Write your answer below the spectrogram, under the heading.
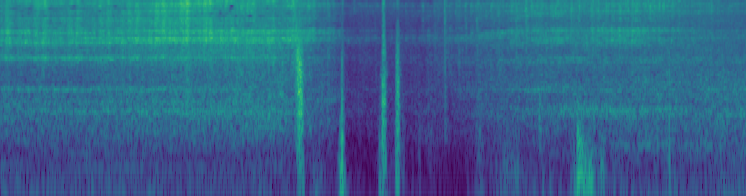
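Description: A steady hiss with a few faint high tones, then a quick cluster of sharp knocks about two seconds in and a single thump later on.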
